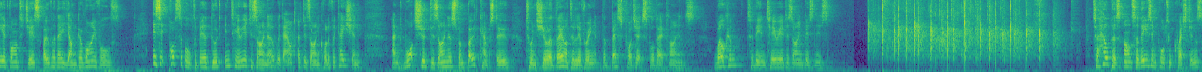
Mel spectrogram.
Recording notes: Recorded in front of a live audience at Design Central South West in Blagdon, Somerset.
